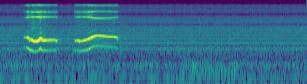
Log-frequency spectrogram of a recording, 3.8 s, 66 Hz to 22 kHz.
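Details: A white-bellied sea eagle, recorded 07/12/2020, gives two nasal, honking calls, the second rising slightly, then falls silent over a steady low rumble.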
